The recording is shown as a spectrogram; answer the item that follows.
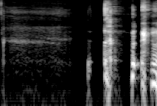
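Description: A man coughing into his fist: a faint breath, then one small cough and a quick run of three louder coughs in the second half.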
